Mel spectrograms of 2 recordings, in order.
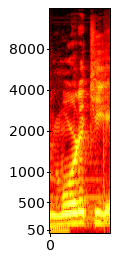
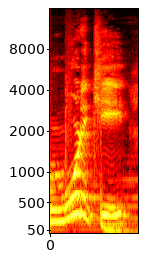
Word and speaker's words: Mordecai: they pronounce this area an out-of-towner is gonna pronounce it like you would find in the Bible Mordecai however if you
